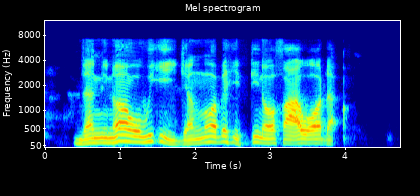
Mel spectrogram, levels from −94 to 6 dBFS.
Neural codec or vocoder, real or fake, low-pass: codec, 16 kHz, 0.8 kbps, ZipCodec; fake; 7.2 kHz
